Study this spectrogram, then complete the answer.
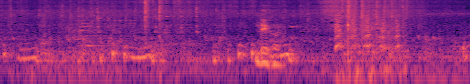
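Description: Male pigeons coo repeatedly at close range in a low, throaty rhythm inside a loft, with a man's brief speech and some rustling.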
